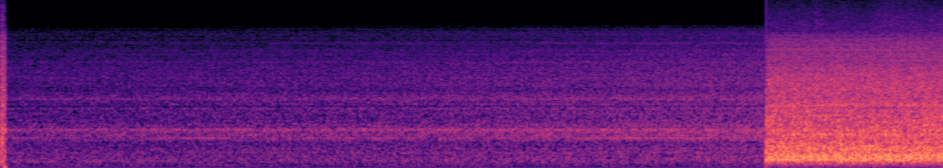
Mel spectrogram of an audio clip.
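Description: A train rolls steadily along the tracks with a low rumble.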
